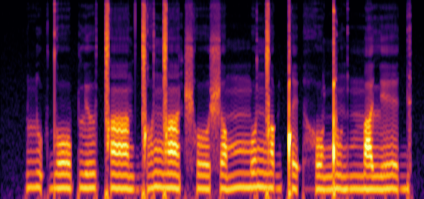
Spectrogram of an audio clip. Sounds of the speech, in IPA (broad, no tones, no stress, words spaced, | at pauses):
ʎuʔdoːp lʲɯːǀãːdɡ͡ǀʌ ŋ͡ǀã t͡ʃʰʊːʃʌmːʊ ŋ͡ǀʌɡǃeʔho ŋ͡ǃũdmːalʲ eɡ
